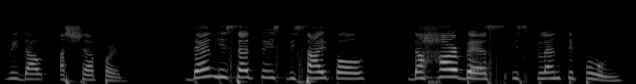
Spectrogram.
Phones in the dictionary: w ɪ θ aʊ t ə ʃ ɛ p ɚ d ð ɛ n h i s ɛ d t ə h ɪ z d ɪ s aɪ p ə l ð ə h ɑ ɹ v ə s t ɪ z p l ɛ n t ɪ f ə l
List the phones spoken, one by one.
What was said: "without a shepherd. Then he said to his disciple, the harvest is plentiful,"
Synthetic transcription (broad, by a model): w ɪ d aʊ t ə ʃ ɛ p ɚ d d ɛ n h i s ɛ d t ə h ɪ s d ɪ s aɪ p ə l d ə h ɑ ɹ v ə s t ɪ s p l ɛ n t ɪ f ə l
